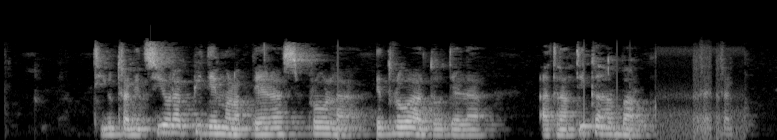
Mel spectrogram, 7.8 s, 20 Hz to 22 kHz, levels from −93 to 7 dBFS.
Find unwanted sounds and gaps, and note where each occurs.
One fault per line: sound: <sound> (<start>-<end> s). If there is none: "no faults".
sound: laugh (6.9-7.3 s)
